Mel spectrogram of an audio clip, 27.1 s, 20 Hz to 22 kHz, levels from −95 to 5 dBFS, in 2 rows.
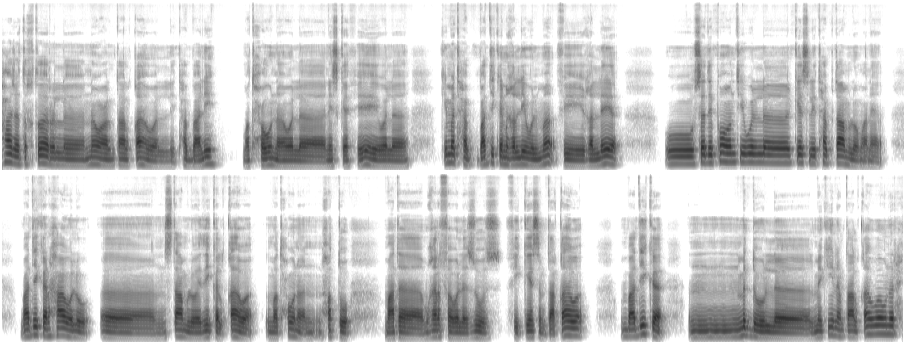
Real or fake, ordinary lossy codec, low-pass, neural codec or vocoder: real; none; none; none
